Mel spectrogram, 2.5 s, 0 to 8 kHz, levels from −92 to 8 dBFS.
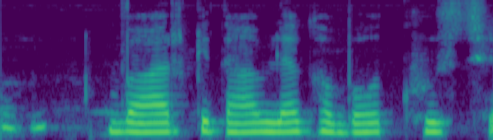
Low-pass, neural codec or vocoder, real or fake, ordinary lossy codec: none; none; real; none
